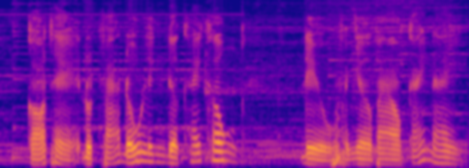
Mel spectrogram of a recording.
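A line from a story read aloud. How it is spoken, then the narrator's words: Soft-spoken. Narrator (Vietnamese): Tiêu Viêm nhẹ giọng nói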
